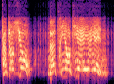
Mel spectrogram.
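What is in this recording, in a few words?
French damaged aa mood low; War Thunder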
